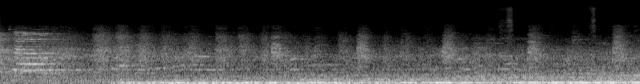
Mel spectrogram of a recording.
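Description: Roller coaster train rolling along its track through a tunnel: a heavy, steady low rumble starts about a second in, with sharp clacks every half second or so.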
